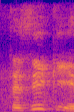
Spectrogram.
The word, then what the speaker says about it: tzatziki: stuff with the euro sauce the terry saziki taziki that's it tzatziki yeah i have some tzatziki i was going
